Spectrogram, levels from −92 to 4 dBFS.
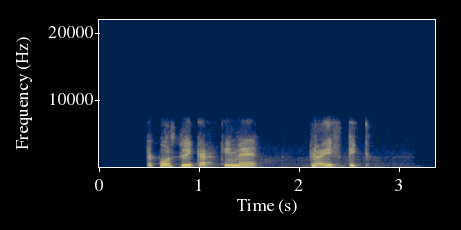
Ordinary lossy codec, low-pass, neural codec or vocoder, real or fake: Opus, 24 kbps; 7.2 kHz; codec, 44.1 kHz, 1.7 kbps, Pupu-Codec; fake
